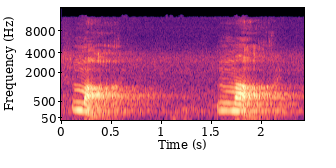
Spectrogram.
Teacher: lehet kiejteni úgy, hogy a hangmagasság csökken, esik, lejt · Term: hanglejtés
